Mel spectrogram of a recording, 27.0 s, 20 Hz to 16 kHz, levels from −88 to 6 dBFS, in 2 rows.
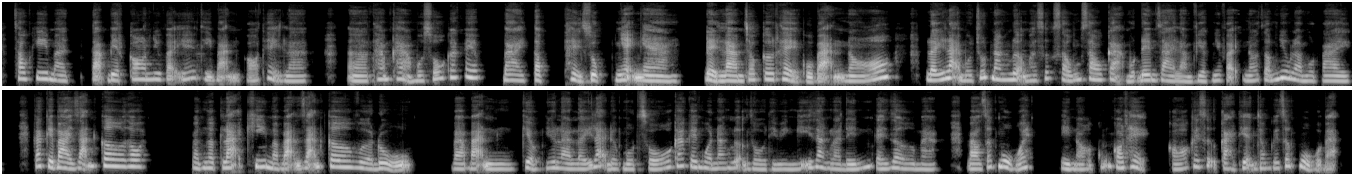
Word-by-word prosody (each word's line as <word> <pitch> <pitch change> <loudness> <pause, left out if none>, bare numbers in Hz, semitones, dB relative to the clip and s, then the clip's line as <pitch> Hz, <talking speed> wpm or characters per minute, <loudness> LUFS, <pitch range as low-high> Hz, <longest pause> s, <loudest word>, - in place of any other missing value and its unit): sau 255 - +3
khi 255 0 0
mà 205 -4 -1 0.2
tạm - - +2
biệt 210 -1 +1
con 240 -1 +1
như 240 - 0
vậy - - -3
ấy, 270 +4 -2
thì - - 0
bạn - - -2
có - - -3
thể 270 -2 -2
là, 180 0 -1 0.4
ờ, 185 0 +1
tham 240 +4 -1
khảo 255 -9 0
một 190 +2 -2
số 255 +9 -1
các 300 +1 -1
cái 300 -2 +4 0.2
bài 210 -2 0
tập 205 -1 +1 0.2
thể 230 -7 +2
dục 195 +4 +2
nhẹ 210 0 +3
nhàng 180 -2 +4 0.3
để 200 - +6
làm 185 0 +5
cho 225 +4 0
cơ 235 +1 +1
thể 235 -4 +3
của 160 -2 +1
bạn - - +3
nó 185 - +4 0.4
lấy 215 +2 +4
lại 285 - +5
một 195 - -1
chút 300 +1 0
năng 235 -4 +3
lượng 230 - +3
và 195 - -4
sức 265 +6 -7
sống 210 +1 -1
sau 235 -2 +1
cả - - -1
một 175 +2 -3
đêm 210 0 +3
dài 195 -3 -1
làm 165 - -1
việc 180 +2 -4
như 200 - -2
vậy, - - -1
nó 195 0 -4
giống 210 +2 -2
như 285 +1 +5
là 225 -5 +1
một 185 -1 -3
vài 185 -1 0 0.3
các 275 +1 +2
cái 240 - +6
bài 220 -5 +4
giãn 280 +7 +1
cơ 280 -2 +5
thôi. 265 0 +3 0.5
Và 210 - -2
ngược 215 +1 -2
lại, 225 - +3
khi 255 -2 +1
mà 210 -5 +2
bạn 185 - +2
giãn 270 - +2
cơ 255 -3 +3
vừa 215 -5 -1
đủ 175 -6 +3 0.4
và 185 -1 +1
bạn, 180 -2 +1
kiểu 225 -5 +2
như 215 +2 -3
là, 200 -3 -1
lấy 185 0 -1
lại - - 0
được 180 +2 -4
một 180 -1 -1
số 180 +6 -1
các 285 +1 0
cái 245 - +2
nguồn 220 -4 -1
năng 205 +1 -4
lượng 165 -5 -3
rồi 180 -2 -3
thì 175 - -4
mình 175 0 -2
nghĩ 180 +6 -1
rằng 240 -5 0
là 180 -1 -3
đến 175 +9 0
cái 190 0 -1
giờ 195 -5 -1
mà 175 -1 -3 0.3
vào 185 0 +2
giấc 250 +7 -4
ngủ 245 -4 +6
ấy, 220 +4 +1 0.3
thì 185 -2 +2
nó 175 0 -3
cũng 285 - -4
có 225 -5 +2
thể 245 -5 0 0.2
có 180 +2 -3
cái 260 -2 -2
sự - - -4
cải 200 -3 -2
thiện 220 - 0
trong 205 0 -5
cái 210 0 -6
giấc 280 +3 -3
ngủ - - +3
của - - -3
bạn, - - -4
205 Hz, 265 wpm, -22 LUFS, 185-240 Hz, 0.5 s, để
